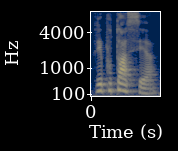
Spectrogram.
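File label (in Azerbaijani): "reputasiya", Azerbaijani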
